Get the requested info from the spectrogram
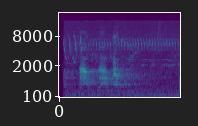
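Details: Dogs bark outdoors on a cold March morning (March 8): three short, hoarse barks about every half second, then fading, over a steady background hum.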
